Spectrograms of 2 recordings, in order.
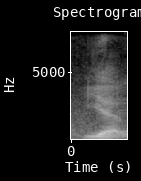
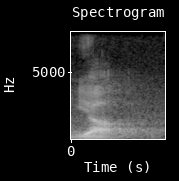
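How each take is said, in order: First: It is light, with lips spread sideways. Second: It is heavy, with the mouth opened wide. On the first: The speaker calls it right. "ditarik kiri maupun kanan" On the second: The speaker calls it wrong. "bukan ya"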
